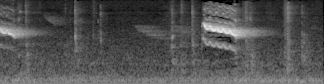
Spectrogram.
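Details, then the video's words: A female Lombok white-eye calls so the male will start singing; the tail of one falling note opens, then after a pause a loud, bright descending 'ciak' follows, with light ticking sounds. "Ciak Ciak Pleci Lombok Betina Memanggil Jantan Supaya Cepat Gacor"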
